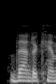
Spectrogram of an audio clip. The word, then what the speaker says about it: Vanderkam: Vanderkam is spelled V-A-N-D-E-R-K-A-M.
